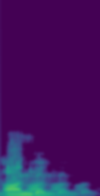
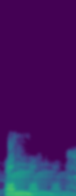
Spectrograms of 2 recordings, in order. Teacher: ਅਐੇ ਟਿੱਪੀਅੰ ਅੰ ਹਾਂ ਇਹ ਐਡ ਟਿੱਪੀ ਹ ਇਥੇ ਅੱਗੇ ਇਥੇ ਗਗ ਨਹੀਂ ਲਾਉਣਾ ਅੰਗ ਨਹੀਂ ਬੋਲਣਾ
